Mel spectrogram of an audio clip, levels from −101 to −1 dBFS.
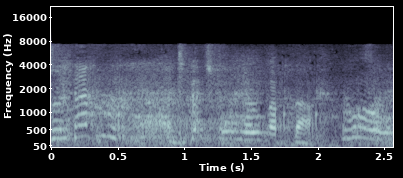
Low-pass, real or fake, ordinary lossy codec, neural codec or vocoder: none; fake; none; codec, 16 kHz, 1.1 kbps, Voila-Tokenizer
